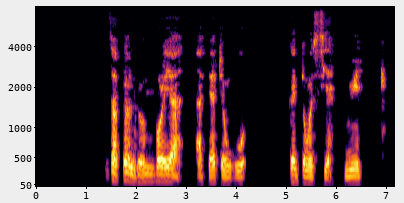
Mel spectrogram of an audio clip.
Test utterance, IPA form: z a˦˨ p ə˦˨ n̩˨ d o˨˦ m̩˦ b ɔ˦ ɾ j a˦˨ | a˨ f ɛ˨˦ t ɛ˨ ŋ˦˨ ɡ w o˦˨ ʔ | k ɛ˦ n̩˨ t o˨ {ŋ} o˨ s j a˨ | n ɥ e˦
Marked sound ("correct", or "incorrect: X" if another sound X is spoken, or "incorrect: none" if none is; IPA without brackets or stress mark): correct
